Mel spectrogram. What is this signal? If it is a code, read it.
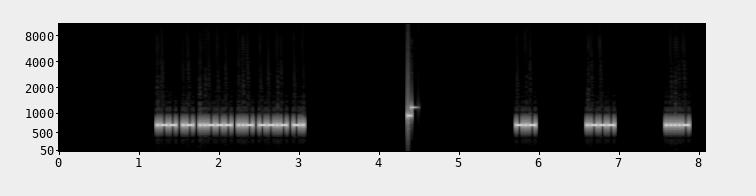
Morse code, heard as a keyed tone, about 42 wpm, spaced as for 25 wpm, 700 Hz. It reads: WA2UQN KJ4
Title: USA Call Signs - 8x Character Spacing - 45wpm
